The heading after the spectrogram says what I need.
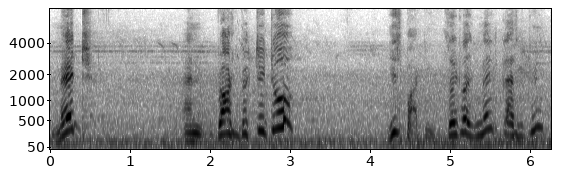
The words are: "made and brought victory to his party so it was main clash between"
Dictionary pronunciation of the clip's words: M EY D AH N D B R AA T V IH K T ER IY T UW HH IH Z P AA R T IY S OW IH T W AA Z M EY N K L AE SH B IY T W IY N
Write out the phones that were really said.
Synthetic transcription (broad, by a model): M EY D AH N D B R AA T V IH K T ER IY T UW HH IH Z P AA R T IY S OW IH T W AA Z M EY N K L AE S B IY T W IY N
